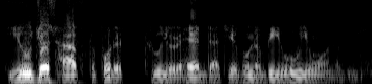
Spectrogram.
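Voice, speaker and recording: A man with a very deep, low pitch talks at a moderate pace with lively intonation and big swings in loudness, in a dry, close sound with no echo. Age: 70s. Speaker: community elder. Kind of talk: interview. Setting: at his home trapline.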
